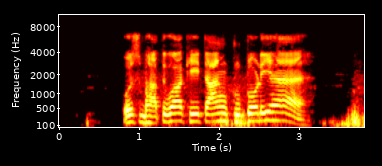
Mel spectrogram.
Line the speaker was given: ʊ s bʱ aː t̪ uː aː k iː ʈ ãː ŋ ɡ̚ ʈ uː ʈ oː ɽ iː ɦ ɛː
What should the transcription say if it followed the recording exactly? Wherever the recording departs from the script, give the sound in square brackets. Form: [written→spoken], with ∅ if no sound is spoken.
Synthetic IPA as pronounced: ʊ s bʱ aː t̪ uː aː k iː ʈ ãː ŋ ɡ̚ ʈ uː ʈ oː ɽ iː ɦ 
